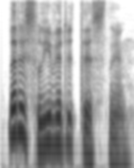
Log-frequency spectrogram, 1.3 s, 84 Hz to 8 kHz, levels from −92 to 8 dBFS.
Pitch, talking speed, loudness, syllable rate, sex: 140 Hz, 315 wpm, -18 LUFS, 6.7 syllables/s, male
